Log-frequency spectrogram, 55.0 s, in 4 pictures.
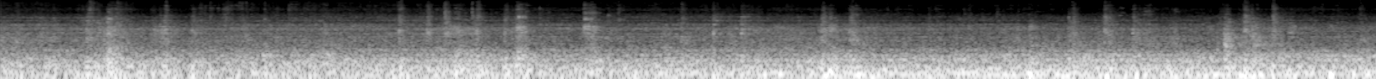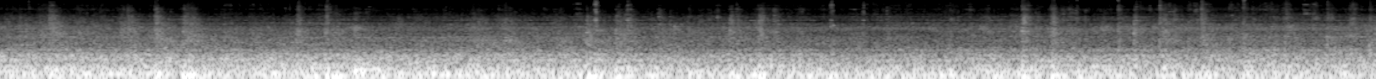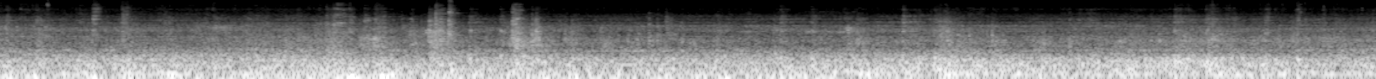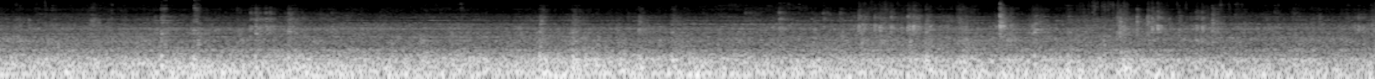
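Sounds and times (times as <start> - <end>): train wagons rolling on rails: 0.0 - 55.0
steel wheels clattering: 46.6 - 55.0.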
